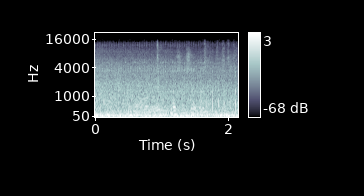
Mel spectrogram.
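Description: Steady low rumble of a motor vehicle engine on the street, with faint voices.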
